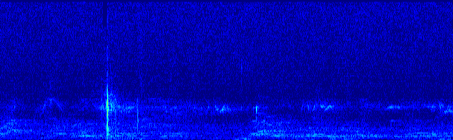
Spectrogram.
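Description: A quiet lull with faint background sound and a single sharp click about half a second in.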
